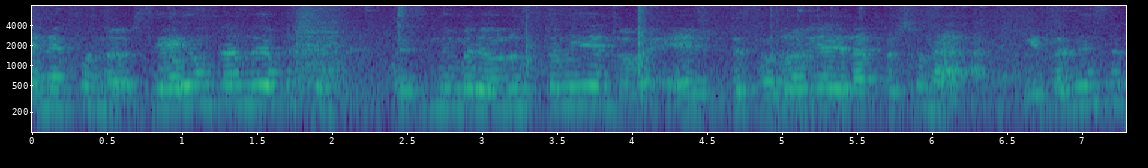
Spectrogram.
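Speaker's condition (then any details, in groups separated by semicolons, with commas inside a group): Cerebral palsy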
